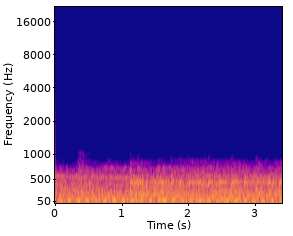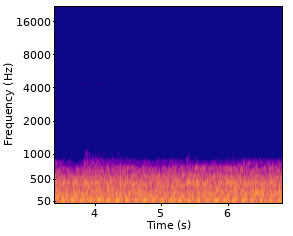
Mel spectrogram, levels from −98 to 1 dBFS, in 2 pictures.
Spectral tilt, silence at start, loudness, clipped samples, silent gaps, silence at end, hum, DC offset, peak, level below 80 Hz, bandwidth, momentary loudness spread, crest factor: -19.5 dB/octave; 0 s; -27 LUFS; under 0.1%; none; 0 s; none; under 0.1%; -12 dBFS; -28 dBFS; 0.9 kHz; 2 LU; 14 dB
